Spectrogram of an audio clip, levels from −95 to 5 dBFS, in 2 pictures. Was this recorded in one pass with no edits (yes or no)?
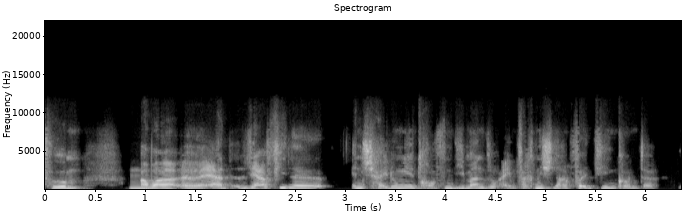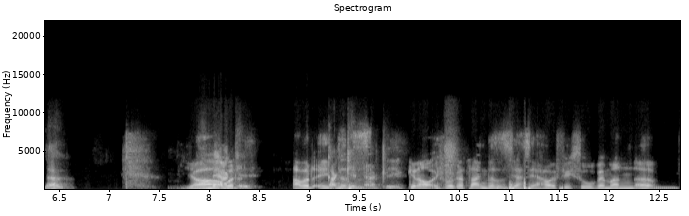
yes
